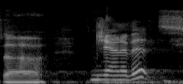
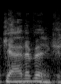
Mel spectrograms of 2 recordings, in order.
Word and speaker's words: Janowitz: And then I have a terrible time pronouncing this one here, but it's Janovitz. Janovitz. Janowitz, yeah. The Monk Janowitz. Yeah, Janowitz. Okay.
